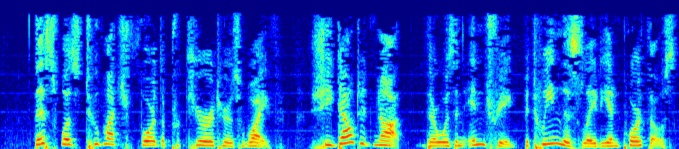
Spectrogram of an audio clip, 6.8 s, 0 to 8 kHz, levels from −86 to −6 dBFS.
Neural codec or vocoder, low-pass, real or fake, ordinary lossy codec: none; 7.2 kHz; real; MP3, 32 kbps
